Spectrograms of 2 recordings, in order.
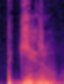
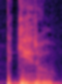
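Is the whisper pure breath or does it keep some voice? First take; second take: voice; breath. First: It is whispered but keeps some voiced timbre. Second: It is whispered with only air, no voice.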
